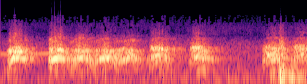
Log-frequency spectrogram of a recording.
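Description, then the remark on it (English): A dog barks repeatedly in a lively, irregular series of loud yips and bow-wows, with brief pauses between bursts and no one talking. “And what a beautiful dog.”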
